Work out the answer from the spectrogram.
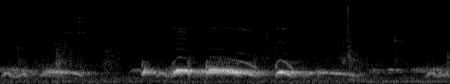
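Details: Calling coo of a Vietnamese spotted dove from Can Tho, 'chụp chụp ô' style: a short phrase of mellow hooting notes with curved inflections, against a faint background hiss.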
